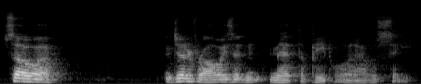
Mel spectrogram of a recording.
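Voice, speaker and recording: An older man with a lowish, creaky, mellow voice speaks at a moderate pace as an interview guest. In casual storytelling mode, he rambles through a long personal anecdote, restarting and acting out quotes, in a room with noticeable echo.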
